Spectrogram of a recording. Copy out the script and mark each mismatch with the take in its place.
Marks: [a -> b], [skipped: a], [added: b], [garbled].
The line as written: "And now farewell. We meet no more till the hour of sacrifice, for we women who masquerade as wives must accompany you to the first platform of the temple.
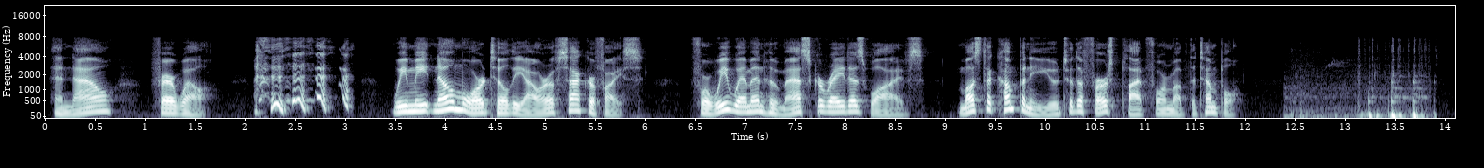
"And now farewell. We meet no more till the hour of sacrifice, for we women who masquerade as wives must accompany you to the first platform of the temple.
